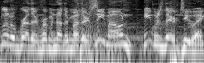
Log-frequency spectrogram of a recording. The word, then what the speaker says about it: Simon: Anyway, pronounced Simone.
